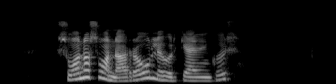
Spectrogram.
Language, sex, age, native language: Icelandic, female, 40-49, Icelandic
